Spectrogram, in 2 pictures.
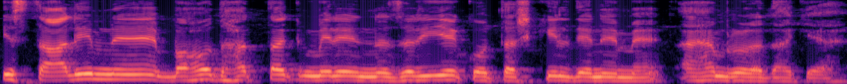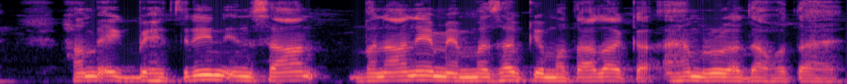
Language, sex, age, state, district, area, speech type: Urdu, male, 45-60, Bihar, Araria, rural, spontaneous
